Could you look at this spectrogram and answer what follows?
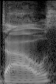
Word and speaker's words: Daus: they do yeah but isn't your name is pronounced the literally the way it's spelled that's that's what I say all the time it's literally this the way it's pronounced cuz like d a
